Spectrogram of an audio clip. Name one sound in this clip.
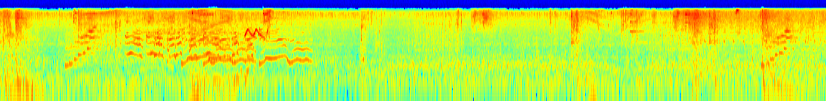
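Video game guns fire in short, sharp blasts.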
